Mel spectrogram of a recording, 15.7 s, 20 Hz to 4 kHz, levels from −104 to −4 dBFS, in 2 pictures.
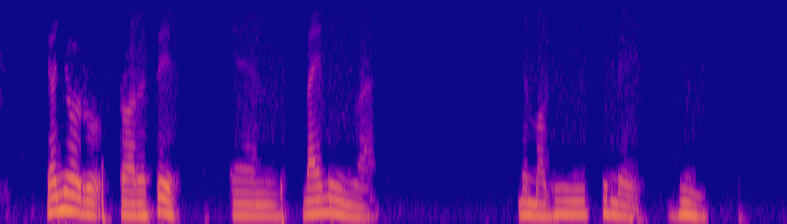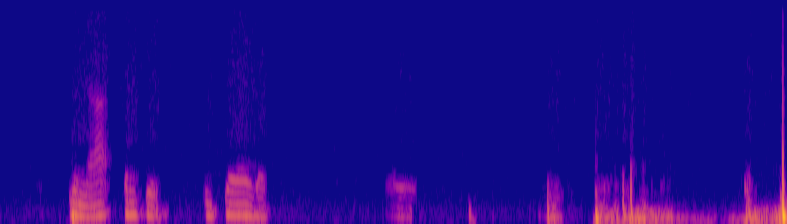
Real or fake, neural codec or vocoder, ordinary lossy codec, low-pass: real; none; none; 3.6 kHz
